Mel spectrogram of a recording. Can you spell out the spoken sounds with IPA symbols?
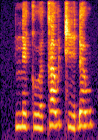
n e˨˩ k u˨˩˨ ə̯ k a˧ w c i˨˩˨ ɗ ə˧ w

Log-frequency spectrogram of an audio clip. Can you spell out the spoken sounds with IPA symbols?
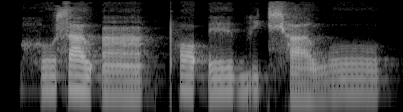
h o˦ s a˦˨ ʊ̯ ʔ ã˨ | pʰ ɔ˦˨ ʔ e˦ ɪ̯ b i˦˨ t͡ɕʰ ä˨ w o˦

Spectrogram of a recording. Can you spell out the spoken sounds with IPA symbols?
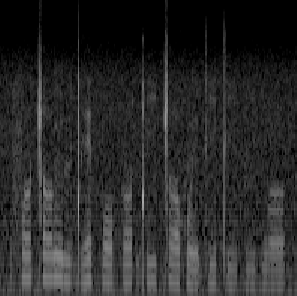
f ɤ˦ ǁ ɤ˦ ŋ ɨ˨ ɡ͡ǃ e˦ p o˦ k ɤ˦ ǃʼ i˦ ǁ ɤ˦ χʷ ĩ˨ tʼ i˦ tʼ i˨ p i˨ p w ɤ˦

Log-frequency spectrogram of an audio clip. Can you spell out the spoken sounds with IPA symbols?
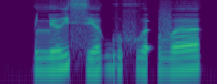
lʲ ə i̯ sʲ ɜ ɡʷ ɪ xʷ ɜ ʔ v ɜ

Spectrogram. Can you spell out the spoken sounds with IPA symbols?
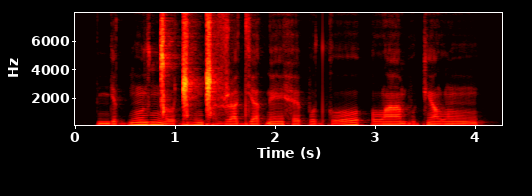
nʲ a d b ũ z ŋ͡ǀ ɤ ɡ͡ǁ ẽ ɡ͡ǁ a z ɭ a dʲ a ɗ ẽ h ɛ p o d k o | lˠ ã b u kʲ ã lˠ ũ

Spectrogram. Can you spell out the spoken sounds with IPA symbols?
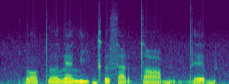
ɗ ɔ t̪ ʌ l æ l i ɡ ʔ ə s ɑ r t ɑ b u b d̪ ɛ b

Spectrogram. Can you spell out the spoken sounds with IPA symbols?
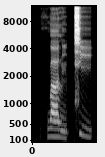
h w a˧ l ĩ˨ p̚ t͡ɕ i˥˧

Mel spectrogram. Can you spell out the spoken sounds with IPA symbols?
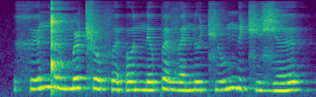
x ʏ ŋ͡ǃ ʏ m ə ʈ͡ʂ o f ɘ ʔ o n ɘ p ɛ v ɛ n u t͡ɕ u ŋ ʏ t͡ɕ ʏ ʑ ɘ

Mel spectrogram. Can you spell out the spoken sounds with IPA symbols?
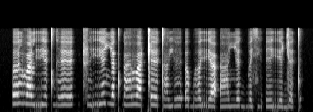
ɐ l v a l rʲ ɛ t ɡʱ ɛ | ʈ͡ʂ e̤ rʲ ɛ ʎ a t ɠ a̤ v a ǁ ɛ t a̤ j ɛ̤ ʔ ɐ bʱ ɐ rʲ a ʔ a̤ ʎ ɛ ɡ b ɛ sʲ e̤ ʔ e rʲ a ɟ ɛ t

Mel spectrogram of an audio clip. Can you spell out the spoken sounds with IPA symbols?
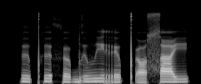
ɨ˥˩ pʰ ɨ˥ θ ɵ˧ b ɨ˥ β i˥ r ɘ˩˥ pʼ ɵ˩ sˤ i˥

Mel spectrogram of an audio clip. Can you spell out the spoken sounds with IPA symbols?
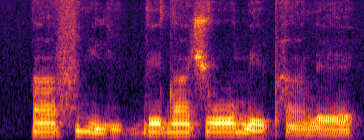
ã˦ f i˦˨ j i˨ ɡ͡b e˦ d ã˦ ʃ oː˦ n e˨ pʰ ã˨ l ɛ˨

